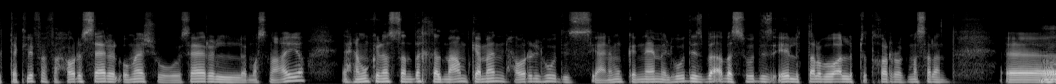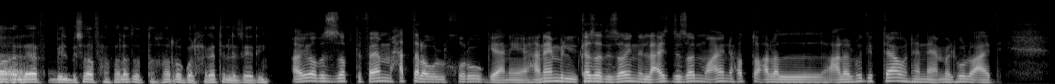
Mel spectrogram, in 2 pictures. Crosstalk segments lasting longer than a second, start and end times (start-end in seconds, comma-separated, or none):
none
